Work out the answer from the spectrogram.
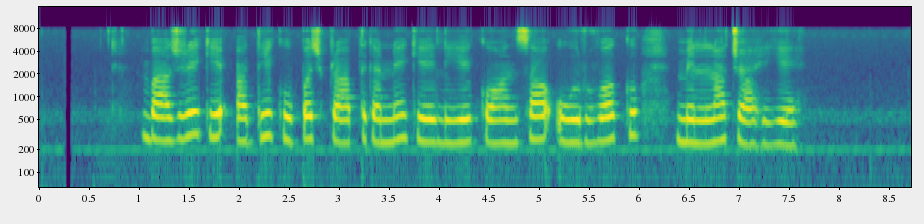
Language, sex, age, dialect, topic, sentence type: Hindi, female, 25-30, Marwari Dhudhari, agriculture, question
